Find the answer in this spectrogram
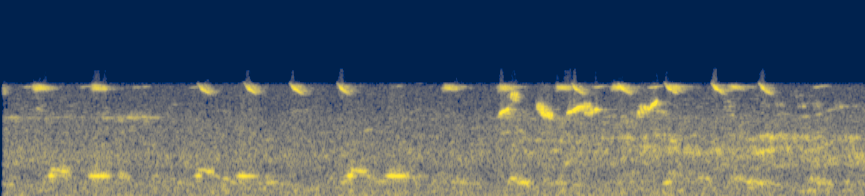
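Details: ['Common cuckoo, first heard of the year in spring at breakfast time: low, paired hooting notes repeated through the recording, under frequent high thin chirps from other birds.']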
